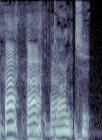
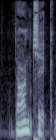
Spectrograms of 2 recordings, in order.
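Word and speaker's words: Dončić: Doncic. – Doncic.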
